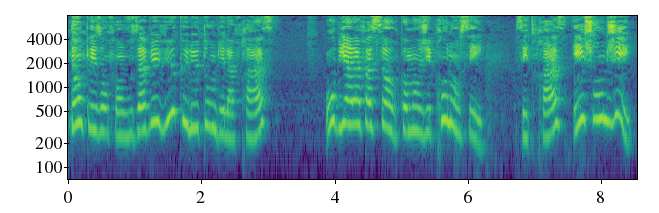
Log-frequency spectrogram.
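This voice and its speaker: A woman's voice: sits high, animated, mellow. A woman teaching a grammar lesson to young children, explaining patiently and repeating each step. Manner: slow, patient explaining with repetitions.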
